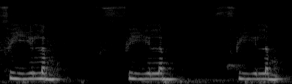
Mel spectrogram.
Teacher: Nah, ini merupakan bunyi geser. Bunyi geser atau biasa disebut dengan frikatif yang tak bersuara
